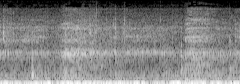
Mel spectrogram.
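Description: Whitewater rushing past a stand-up paddleboard as it rides a breaking wave, with wind buffeting the board-mounted camera microphone as a steady low rumble.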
